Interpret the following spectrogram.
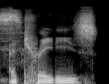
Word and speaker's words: Atreides: Atreides. Yes, don't ask me to pronounce names without hearing them first.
